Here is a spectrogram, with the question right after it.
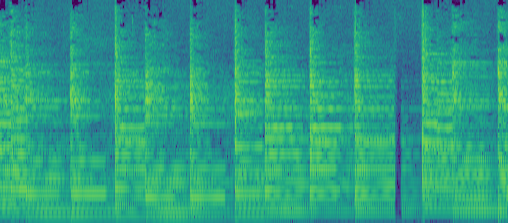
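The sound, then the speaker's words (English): A Zambian song plays, bright plucked or struck notes ringing out in a steady, lively rhythm with layered harmonic tones, loud, with no voices heard. “Music from Zambia.”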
